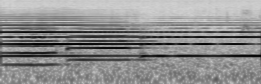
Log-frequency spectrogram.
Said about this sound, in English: The ceremony to dedicate that new memorial started with the tower chimes. Then the playing of taps.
